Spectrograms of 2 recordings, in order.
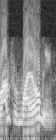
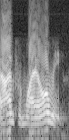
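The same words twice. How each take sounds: First: It is spoken at a normal pace. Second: It is spoken very slowly and drawn out.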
